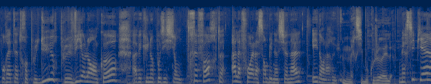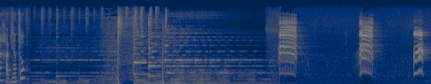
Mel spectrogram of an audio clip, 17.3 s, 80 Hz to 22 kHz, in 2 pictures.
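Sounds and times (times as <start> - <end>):
speech: 0.0 - 9.3
tonal music: 9.2 - 14.0
Spix's macaw screeching: 14.0 - 14.8, 15.7 - 16.3, 16.9 - 17.2.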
